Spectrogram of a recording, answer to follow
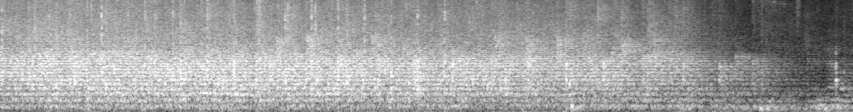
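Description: Audience applauding, a dense steady clapping that fades away in the last second or so.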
